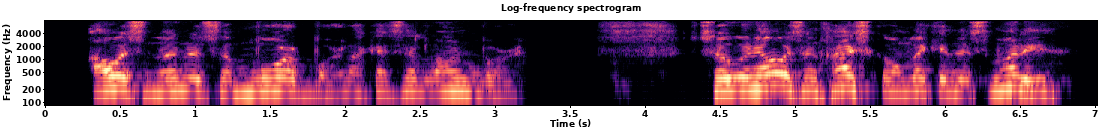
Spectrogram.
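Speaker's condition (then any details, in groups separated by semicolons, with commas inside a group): Cerebral palsy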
